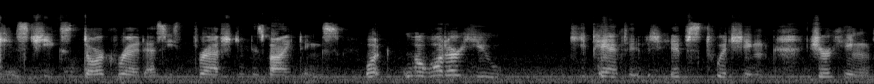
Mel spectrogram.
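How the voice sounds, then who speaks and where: A woman's voice: low-pitched, bright, forceful tone, a little hiss or hum, low-quality recording. A young woman reading fan fiction dramatically and chatting in slang with friends.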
